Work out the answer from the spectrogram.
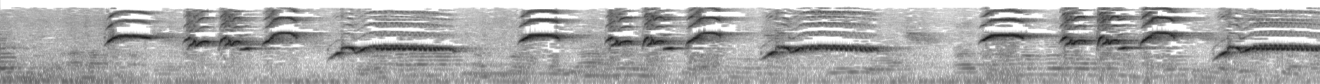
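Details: Shama song for luring the bird into singing: repeated groups of quick upswept chips each ending in a long slurred whistle, the pattern recurring about every one and a half seconds.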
